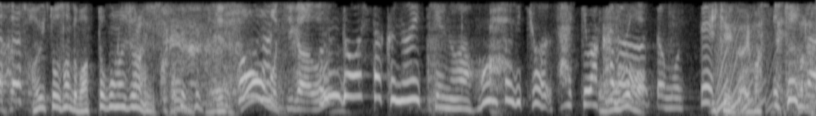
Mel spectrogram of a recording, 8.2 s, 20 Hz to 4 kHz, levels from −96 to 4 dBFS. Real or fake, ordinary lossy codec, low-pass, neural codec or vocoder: real; MP3, 32 kbps; 3.6 kHz; none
